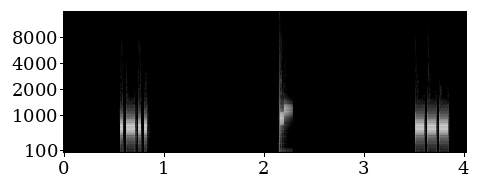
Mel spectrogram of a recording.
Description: Morse code, heard as a keyed tone, about 40 wpm, 700 Hz. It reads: L O
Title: Single Letters - Phonetic Pronunciation 40wpm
